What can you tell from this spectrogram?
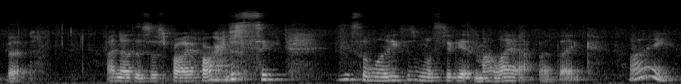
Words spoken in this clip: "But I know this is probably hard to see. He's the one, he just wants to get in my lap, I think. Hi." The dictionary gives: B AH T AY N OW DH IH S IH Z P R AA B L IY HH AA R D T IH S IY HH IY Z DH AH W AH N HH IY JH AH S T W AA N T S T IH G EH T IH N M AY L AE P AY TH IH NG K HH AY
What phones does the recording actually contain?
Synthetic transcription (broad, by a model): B AH T AY N OW DH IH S IH Z P R AA B L IY HH AA R D T IH S IY HH IY Z DH AH W AH N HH IY JH AH S T W AA N T S T IH G EH T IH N M AY L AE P AY TH IH NG K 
